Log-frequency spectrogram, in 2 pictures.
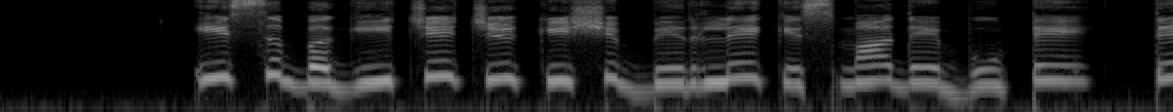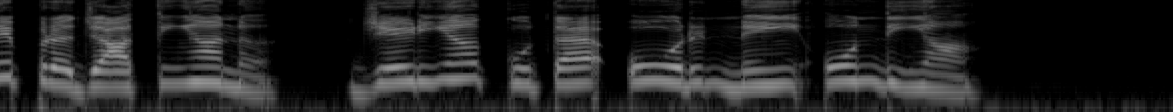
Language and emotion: Dogri, neutral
